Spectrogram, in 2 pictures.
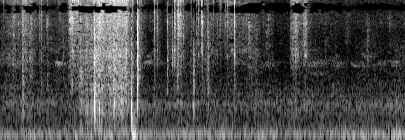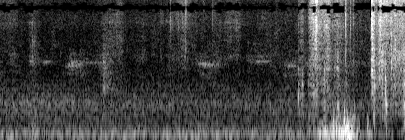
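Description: Soil crumbles and rustles as fingers work it in a plastic cup.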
